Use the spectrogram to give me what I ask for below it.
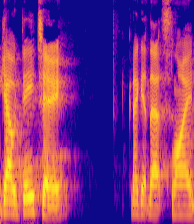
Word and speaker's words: Gaudete: So, first syllable, Gau. Let's hear it. Gau. Second, De. De. Put that together. Gau, De. Gau, De. Te. Te. Put that all together. Gaudete.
